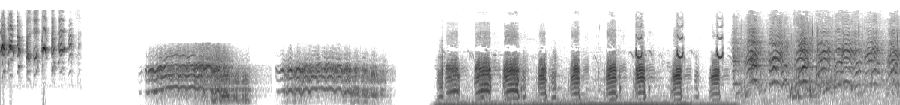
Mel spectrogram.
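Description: Domestic geese honking, a run of short harsh honks at about three a second, over a steady low hum, thickening into dense overlapping calls near the end. Before them come a few quick high squeaks and two long drawn-out animal calls.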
